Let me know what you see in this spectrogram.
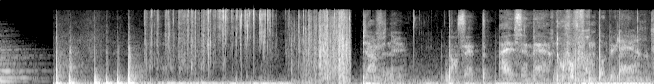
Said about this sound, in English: That is the sound of ASMR electioneering.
